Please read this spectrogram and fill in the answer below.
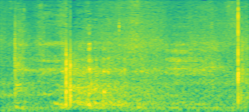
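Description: A small group laughing and murmuring, with a sharp knock about two-thirds of a second in and a few lighter clicks around it.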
